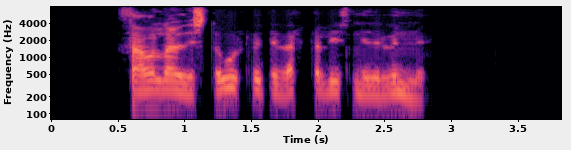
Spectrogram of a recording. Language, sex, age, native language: Icelandic, other, 20-29, Icelandic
